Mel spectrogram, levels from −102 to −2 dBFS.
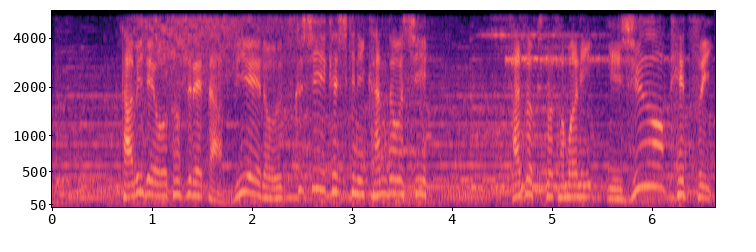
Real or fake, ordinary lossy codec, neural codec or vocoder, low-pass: fake; none; codec, 16 kHz, 8 kbps, FunCodec, trained on Chinese and English, 25 frames a second; 5.4 kHz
